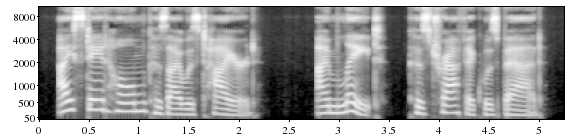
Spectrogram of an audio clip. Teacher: You may also hear because pronounced very quickly without the first syllable standing out. · Another common reduction is because becoming cause in casual speech.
